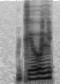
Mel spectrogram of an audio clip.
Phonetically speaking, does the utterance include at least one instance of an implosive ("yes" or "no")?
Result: no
